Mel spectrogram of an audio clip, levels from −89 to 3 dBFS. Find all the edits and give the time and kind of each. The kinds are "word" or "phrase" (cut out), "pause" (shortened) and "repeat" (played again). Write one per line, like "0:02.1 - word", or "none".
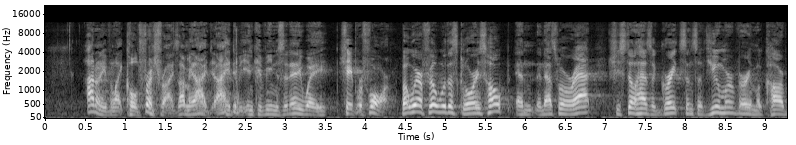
0:04.4 - pause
